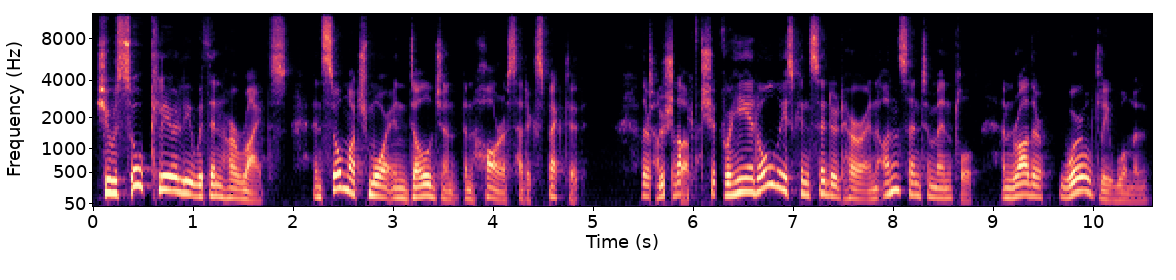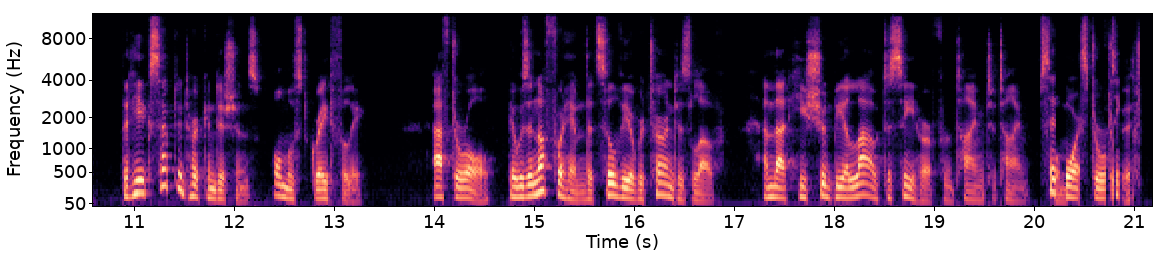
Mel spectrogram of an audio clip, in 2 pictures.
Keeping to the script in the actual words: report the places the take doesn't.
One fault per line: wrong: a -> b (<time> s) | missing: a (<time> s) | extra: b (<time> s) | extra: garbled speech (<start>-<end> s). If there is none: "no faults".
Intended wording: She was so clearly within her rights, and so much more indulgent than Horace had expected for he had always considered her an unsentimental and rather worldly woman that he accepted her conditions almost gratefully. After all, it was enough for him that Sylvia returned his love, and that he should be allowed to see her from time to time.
extra: garbled speech (5.5-6.2 s)
extra: garbled speech (20.0-21.1 s)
